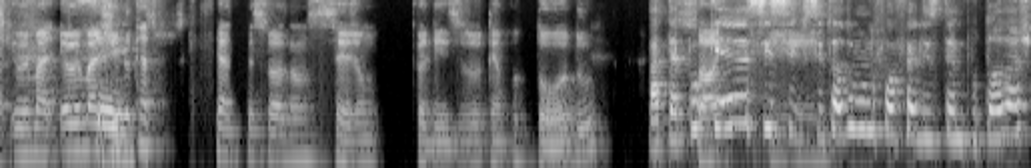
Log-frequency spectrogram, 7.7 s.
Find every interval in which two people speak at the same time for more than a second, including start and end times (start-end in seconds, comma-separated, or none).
5.0-6.2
